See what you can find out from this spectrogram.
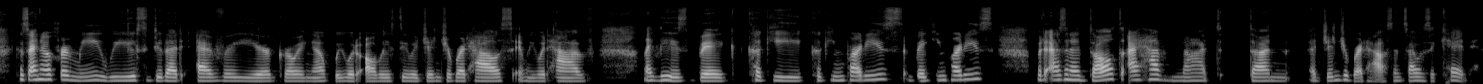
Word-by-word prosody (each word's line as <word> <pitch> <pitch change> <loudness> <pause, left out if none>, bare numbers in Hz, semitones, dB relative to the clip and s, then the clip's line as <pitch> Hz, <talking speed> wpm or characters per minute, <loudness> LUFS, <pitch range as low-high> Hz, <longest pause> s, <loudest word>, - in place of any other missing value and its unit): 'Cause 225 -1 -4
I 205 - +11
know 230 0 +4
for 215 -1 +4
me, 190 +1 -6
we 180 0 -6
used 190 +1 -1
to 190 - -12
do 175 - -3
that 165 -1 +3
every 170 0 +1
year 155 -1 -1
growing 155 0 -3
up. 160 +1 -1
We 150 - -4
would 155 0 -1
always 155 +1 +1
do 160 -1 -6
a 155 - -3
gingerbread 160 +1 -2
house, 165 0 +3
and - - -4
we 155 - -9
would 155 0 -5
have, 155 -1 +1 0.5
like, 185 0 +2
these 180 -4 -1
big 160 -4 +3
cookie 175 -3 -4
cooking 190 +1 -8
parties, 210 +5 0
baking 180 +4 -4
parties. 230 +5 0 0.4
But - - 0
as 210 +2 +5
an 230 - 0
adult, 210 +3 +4
I 210 - +7
have 230 -2 +1
not 175 +1 -6 0.4
done 170 -1 +2 0.2
a - - -6
gingerbread 185 +6 -2
house - - 0
since 175 0 -13
I 170 - +1
was 175 -1 -6
a - - -10
kid. 180 0 -6
175 Hz, 200 wpm, -26 LUFS, 160-195 Hz, 0.5 s, I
